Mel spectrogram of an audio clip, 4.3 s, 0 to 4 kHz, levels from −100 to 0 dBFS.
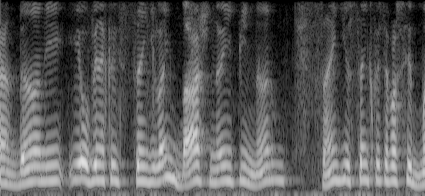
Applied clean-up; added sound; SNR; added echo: neural mask model Resemble Enhance denoiser.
